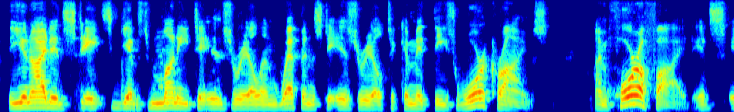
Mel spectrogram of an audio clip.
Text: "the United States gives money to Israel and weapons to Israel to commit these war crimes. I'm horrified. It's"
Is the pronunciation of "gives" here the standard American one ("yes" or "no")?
yes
